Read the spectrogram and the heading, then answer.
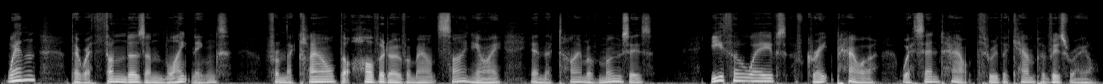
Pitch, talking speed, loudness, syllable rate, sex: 105 Hz, 175 wpm, -20 LUFS, 5.0 syllables/s, male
